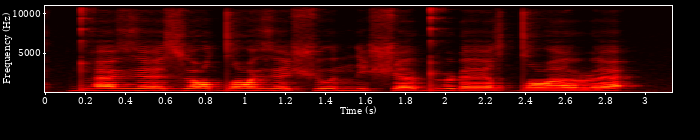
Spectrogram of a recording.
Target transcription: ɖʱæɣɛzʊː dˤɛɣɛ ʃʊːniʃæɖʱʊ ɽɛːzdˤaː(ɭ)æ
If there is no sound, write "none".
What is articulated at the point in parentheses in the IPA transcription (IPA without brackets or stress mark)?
ɭ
